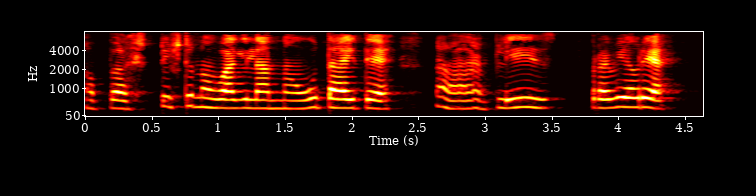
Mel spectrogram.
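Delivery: soft, pained complaining about a hurt leg. Acted. Woman with a hurt leg pleading with Pravi, soft and pained. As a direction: talk quietly, slowing near the end as if it hurts to move. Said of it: "ನನ್ಗೂ ಕಾಲ್ ನೋವಾಯ್ತಪ್ಪ".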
